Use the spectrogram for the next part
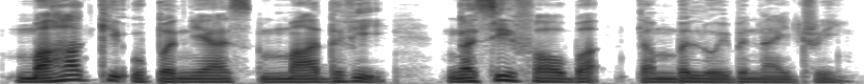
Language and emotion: Manipuri, neutral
